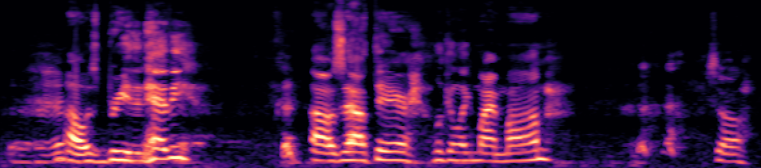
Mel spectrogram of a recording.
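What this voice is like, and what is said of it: Hoarse, worn-out voice. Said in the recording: “His voice is shot in this.”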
